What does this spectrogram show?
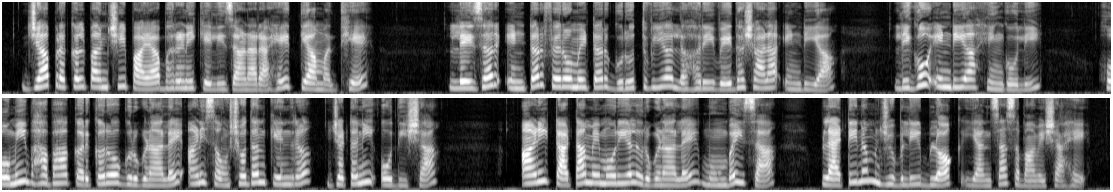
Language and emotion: Marathi, neutral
